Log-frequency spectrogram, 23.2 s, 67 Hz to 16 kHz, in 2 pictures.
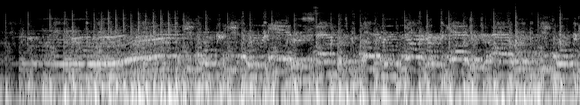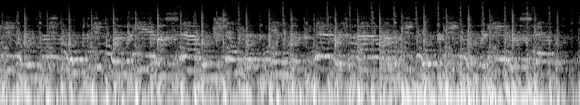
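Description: A progressive rock track from 2007, blending progressive rock with electronic music, plays on the radio show Sound Opinions, loud and steady throughout, with a driving beat, dense layered instruments and high, yelping vocal sounds woven in. No one speaks over it.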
